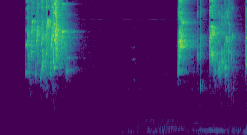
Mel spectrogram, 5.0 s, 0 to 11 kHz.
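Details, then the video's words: Kept lovebirds recorded over three days in August 2019 while their owner was away, with little engine noise or human activity: a harsh, buzzy chirp burst, a second of quiet, then several more scratchy, high chirps in quick succession. "Sounds of Lovebird Chirping"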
